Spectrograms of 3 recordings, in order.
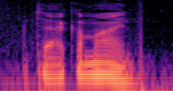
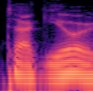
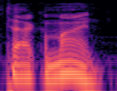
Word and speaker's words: Takamine: Takamine. It's not Takiyours, it's Takamine.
